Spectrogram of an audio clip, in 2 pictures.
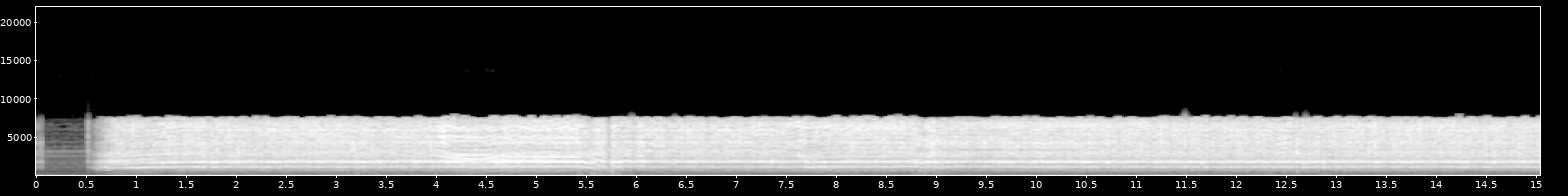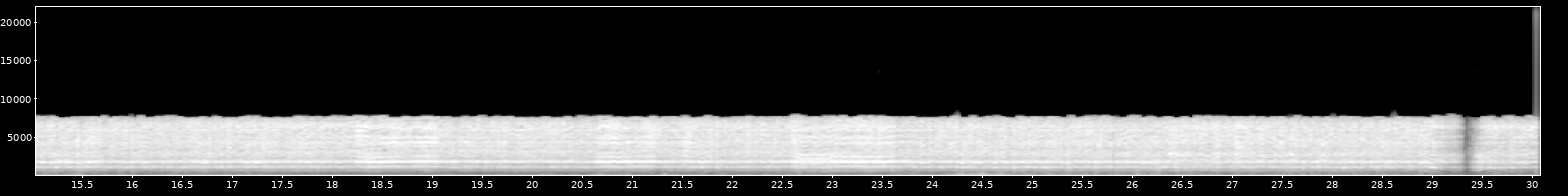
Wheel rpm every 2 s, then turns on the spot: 60, 160, 160, 160, 160, 160, 160, 160, 160, 160, 160, 160, 160, 160, 120.
none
